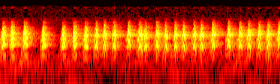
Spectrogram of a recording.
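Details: Bird-catching lure recording of yellow-vented bulbul: rapid rattling series of burry, scratchy notes, repeated about four times a second with slight pauses near the start.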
